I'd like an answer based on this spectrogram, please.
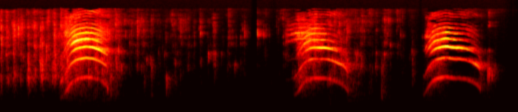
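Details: Two hungry rescue kittens cry at slow feeding: three arched, high harmonic meows spaced about one to two seconds apart, preceded by soft rustling.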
